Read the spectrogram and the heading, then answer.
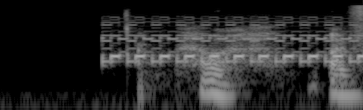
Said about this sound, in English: Oh God, the phone. Okay.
